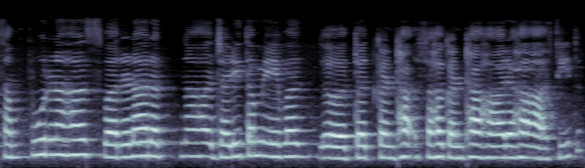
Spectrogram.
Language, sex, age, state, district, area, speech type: Sanskrit, female, 18-30, Maharashtra, Mumbai Suburban, urban, spontaneous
